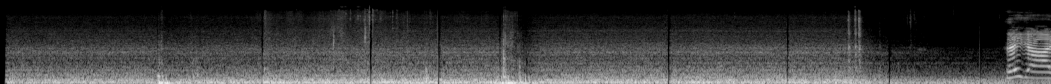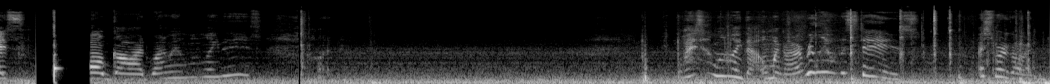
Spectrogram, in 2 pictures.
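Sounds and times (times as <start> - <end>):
car engine idling: 0.1 - 10.8, 11.4 - 21.0
heavy thump of driver sitting: 1.5 - 2.1, 4.2 - 5.4.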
